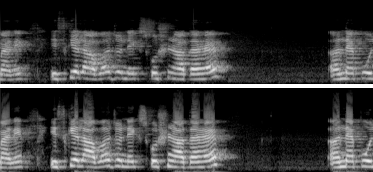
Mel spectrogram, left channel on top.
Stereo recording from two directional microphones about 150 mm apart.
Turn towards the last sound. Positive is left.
turn(degrees=-50)  # may be behind; listen again after turning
